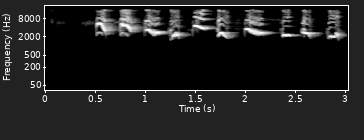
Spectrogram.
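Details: Green leafbird singing in captivity to stir a juvenile into song: about ten loud descending slurred whistles in quick succession, roughly four per second, over a faint low hum.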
